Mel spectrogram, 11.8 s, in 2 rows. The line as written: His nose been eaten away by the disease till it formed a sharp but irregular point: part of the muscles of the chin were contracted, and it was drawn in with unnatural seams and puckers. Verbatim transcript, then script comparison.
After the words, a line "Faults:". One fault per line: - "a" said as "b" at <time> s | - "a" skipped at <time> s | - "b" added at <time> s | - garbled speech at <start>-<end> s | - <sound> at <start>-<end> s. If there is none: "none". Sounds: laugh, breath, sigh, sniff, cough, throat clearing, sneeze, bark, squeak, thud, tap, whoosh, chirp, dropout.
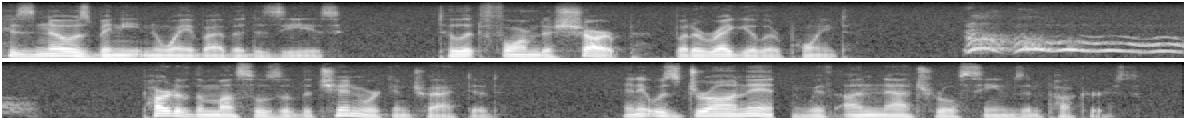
His nose been eaten away by the disease till it formed a sharp but irregular point: part of the muscles of the chin were contracted, and it was drawn in with unnatural seams and puckers.
Faults:
- bark at 4.8-6.1 s
- dropout at 9.8-9.9 s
